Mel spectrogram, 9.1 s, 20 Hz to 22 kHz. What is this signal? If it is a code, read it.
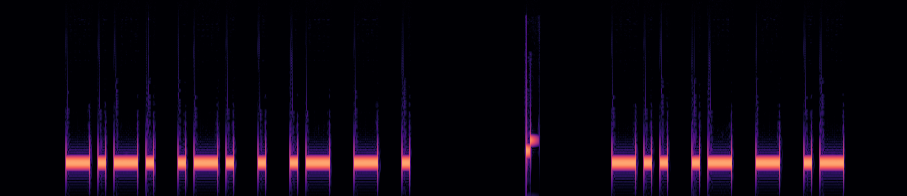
Morse code, heard as a keyed tone, about 15 wpm, 700 Hz. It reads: CREATE DATA
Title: Sentences from Top 1000 Words - Review Part 3 - New Word Drill - 15wpm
